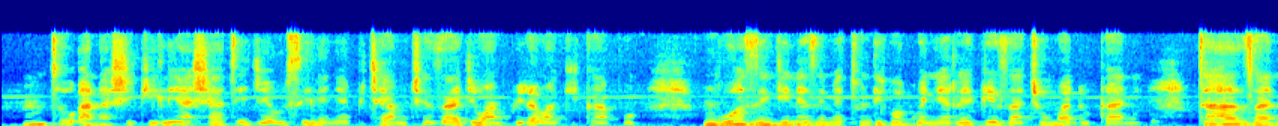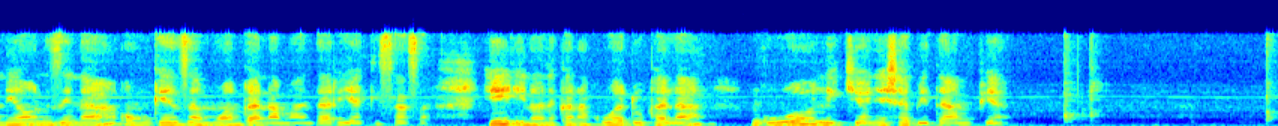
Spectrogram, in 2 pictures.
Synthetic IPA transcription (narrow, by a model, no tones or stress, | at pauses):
m̩tuʔanaʃikiliaʃatiʄɛusilɛɲɛpi̥t͡ʃajam̩t͡ʃɛzaʄiwam̩piɾawakikapɔŋɡuɔziŋɡinɛzimɛtundikwakwɛɲɛɾɛkɛzat͡ʃumaɗukanitaːzanɛɔnzinaɔŋɡɛzamwaŋɡanamaðaɾijakisasahiːʔinaɔnɛkanakuwaɗukala | ŋɡuɔlikiɔɲɛʃaɓiðaːm̩pja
